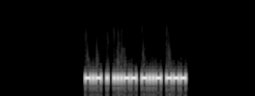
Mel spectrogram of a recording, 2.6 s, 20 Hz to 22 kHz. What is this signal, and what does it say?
Morse code, heard as a keyed tone, about 67 wpm, 700 Hz. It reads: KE3XO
